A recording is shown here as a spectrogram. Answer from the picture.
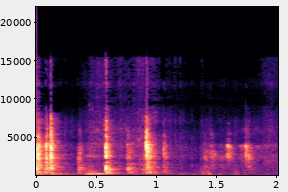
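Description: Metal clanks and clicks as parts of a farm machine are handled and fitted together by hand, with a few sharp knocks in the first second and lighter clicks after.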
